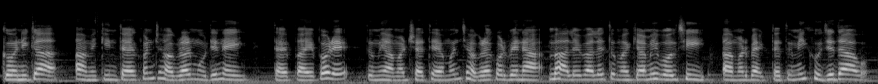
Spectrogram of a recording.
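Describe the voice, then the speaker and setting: A woman's voice: medium pitch, fairly even intonation, normal speed, faint music behind, lightly acted. A woman voicing a selfish male crow husband in a cartoon, scolding, impatient and dismissive. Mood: irritated.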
